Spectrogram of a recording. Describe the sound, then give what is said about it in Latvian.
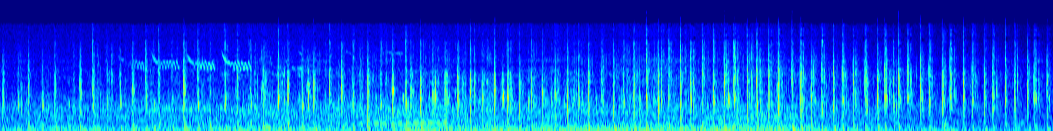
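Rapid, evenly spaced hoofbeats of an Icelandic horse moving in a smooth four-beat tölt, the gait unique to the breed, steady for the whole stretch, over a soft outdoor rumble with no talking. “Šī skaņa ir Islandes īpašais solis, gaita, kura raksturīga tikai šai šķirnei un kas padarīja šo zirgu slavenus visā pasaulē.”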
